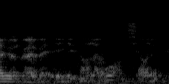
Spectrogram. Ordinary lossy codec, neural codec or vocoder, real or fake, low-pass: none; codec, 16 kHz, 4 kbps, X-Codec, HuBERT features, trained on LibriSpeech; fake; 7.2 kHz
